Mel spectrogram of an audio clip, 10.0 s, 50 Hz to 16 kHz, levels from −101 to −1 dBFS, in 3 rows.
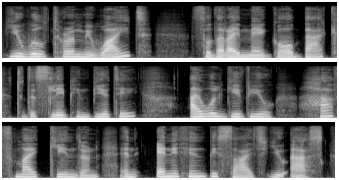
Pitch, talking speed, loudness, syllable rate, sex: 150 Hz, 165 wpm, -21 LUFS, 4.3 syllables/s, male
